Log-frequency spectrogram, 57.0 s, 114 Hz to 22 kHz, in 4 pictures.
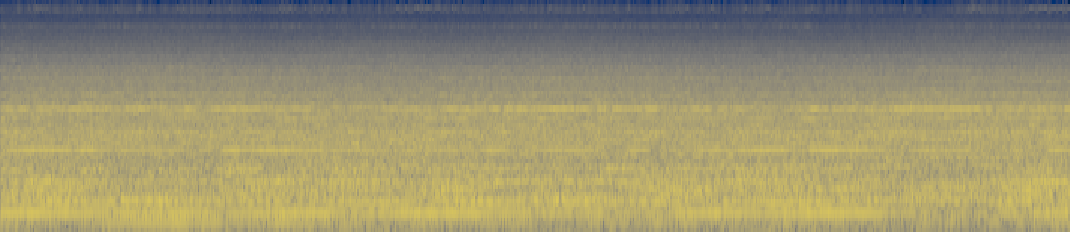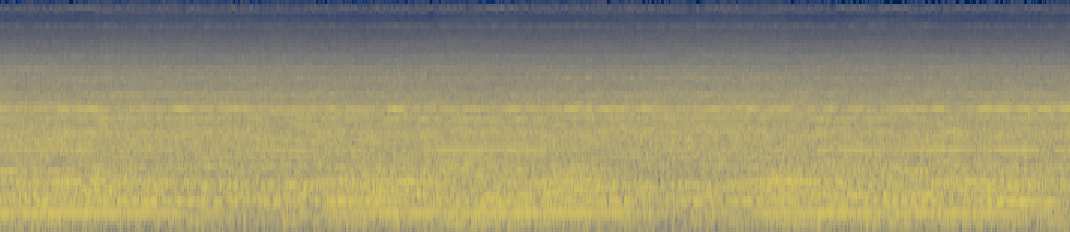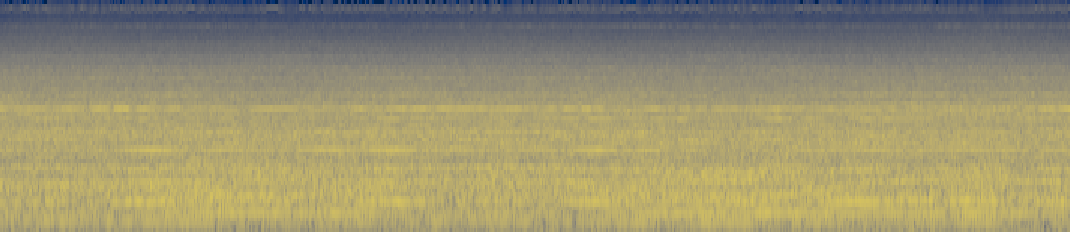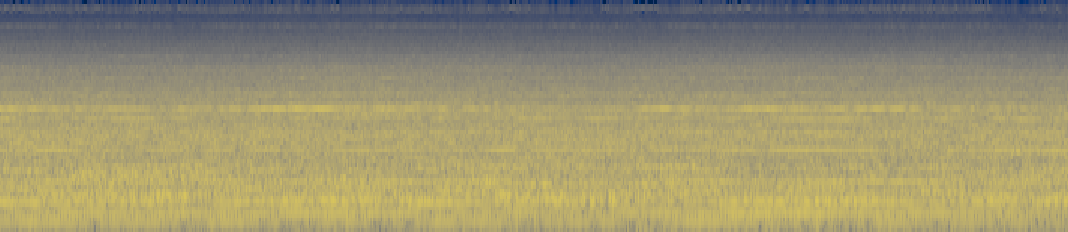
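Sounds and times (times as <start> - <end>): vacuum cleaner running: 18.3 - 57.0.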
